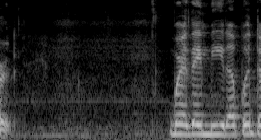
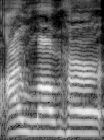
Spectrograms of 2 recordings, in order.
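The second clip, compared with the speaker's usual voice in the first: ordinary delivery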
